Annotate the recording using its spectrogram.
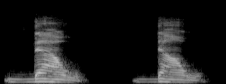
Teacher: con una A y con una U corta, pero nasalizada. Entonces el sonido va a ser algo como dau, dau, con un, dau.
